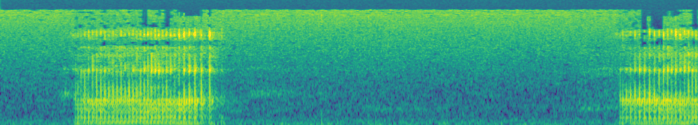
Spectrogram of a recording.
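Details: Two loud, deep, rattling snores about three and a half seconds apart with quiet breathing between, from the recorder's father: heavy snoring.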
